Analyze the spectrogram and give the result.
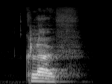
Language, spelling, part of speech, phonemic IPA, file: Dutch, kluif, noun / verb, /klœyf/, Nl-kluif.ogg
- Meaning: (noun) 1. a chunk (of meat with bone) 2. a difficult task; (verb) inflection of kluiven: 1. first-person singular present indicative 2. second-person singular present indicative 3. imperative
